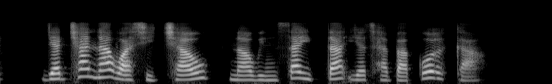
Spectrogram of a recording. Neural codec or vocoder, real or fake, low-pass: codec, 16 kHz, about 1 kbps, DyCAST, with the encoder's durations; fake; 7.2 kHz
